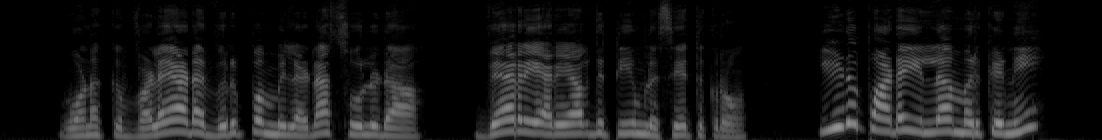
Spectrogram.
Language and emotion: Tamil, angry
